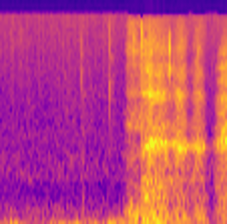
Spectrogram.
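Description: A person yawns, a drawn-out breathy exhale with a faint voiced moan that swells after a brief quiet stretch, with no talking.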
